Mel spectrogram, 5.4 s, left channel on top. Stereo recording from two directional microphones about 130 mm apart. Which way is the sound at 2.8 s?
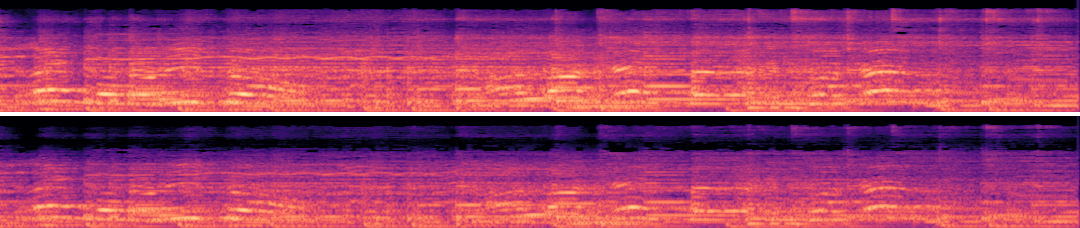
10° right (ahead or behind).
